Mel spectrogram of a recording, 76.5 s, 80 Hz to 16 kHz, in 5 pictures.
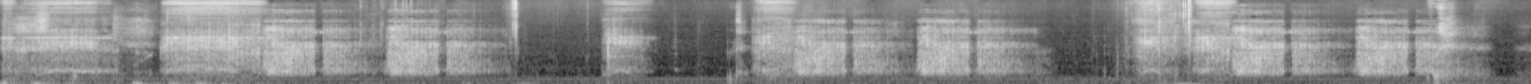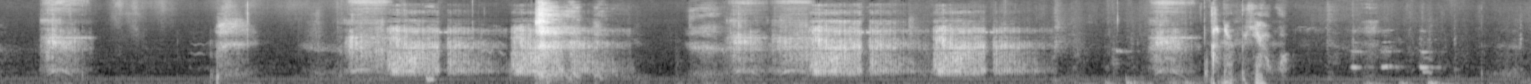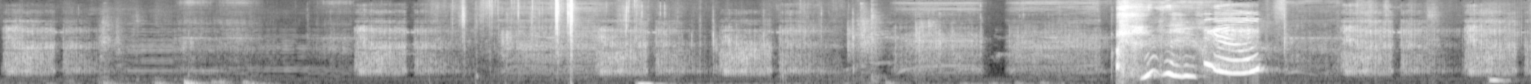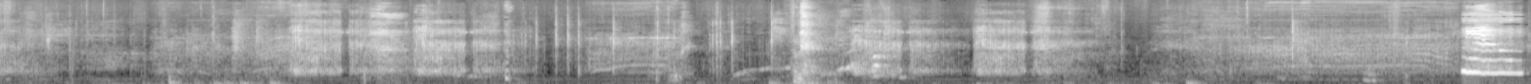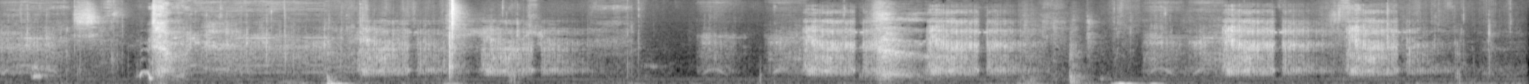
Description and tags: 02 Furreal Friends Cat
This is a recording of a Furreal Friends toy cat snoring. It was recorded at home using a Studio Projects C1.
cat, furreal-friends, toy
